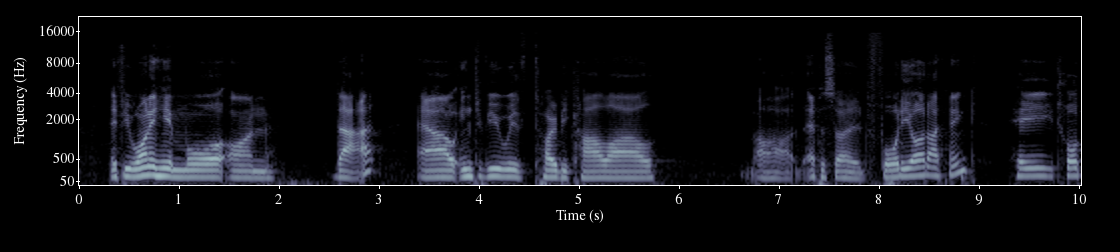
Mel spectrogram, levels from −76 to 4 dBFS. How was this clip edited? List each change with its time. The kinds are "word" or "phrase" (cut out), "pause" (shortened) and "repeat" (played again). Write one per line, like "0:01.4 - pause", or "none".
none

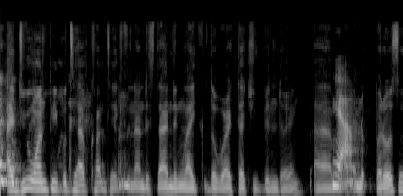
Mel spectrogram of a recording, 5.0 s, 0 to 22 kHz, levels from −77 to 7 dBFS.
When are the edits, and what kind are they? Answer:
0:02.5 - word
0:03.9 - pause

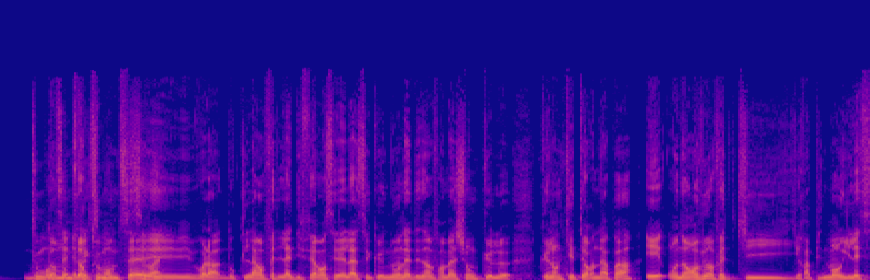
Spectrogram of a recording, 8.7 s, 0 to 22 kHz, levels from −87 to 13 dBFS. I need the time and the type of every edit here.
0:06.4 - pause

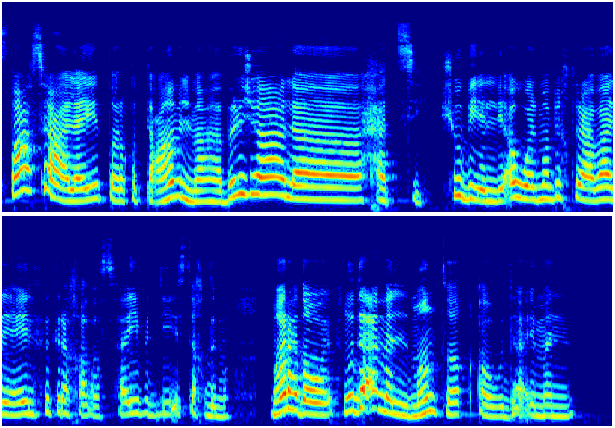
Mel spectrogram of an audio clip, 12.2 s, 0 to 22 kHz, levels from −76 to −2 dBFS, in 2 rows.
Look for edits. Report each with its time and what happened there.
0:08.6 - pause
0:09.5 - pause

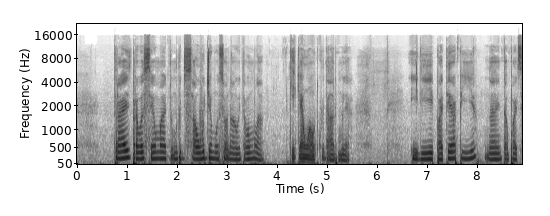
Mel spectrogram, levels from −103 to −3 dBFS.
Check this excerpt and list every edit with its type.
0:01.1 - word
0:02.0 - word
0:04.1 - pause
0:05.2 - word
0:07.3 - phrase

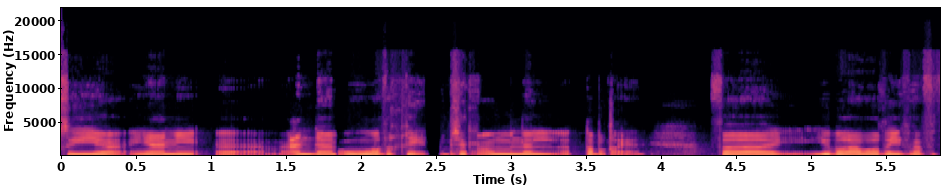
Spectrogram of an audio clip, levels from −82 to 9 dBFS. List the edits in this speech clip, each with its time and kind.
0:01.8 - phrase
0:02.4 - word
0:02.8 - word
0:03.7 - word

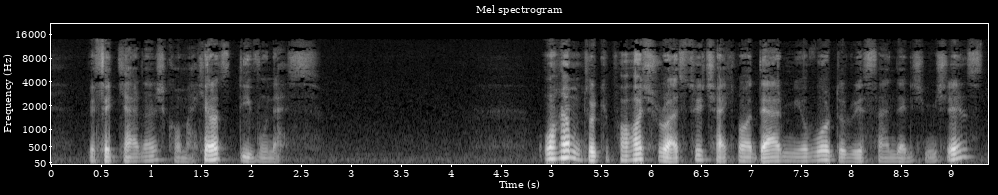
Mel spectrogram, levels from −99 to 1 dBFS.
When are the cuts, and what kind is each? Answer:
0:01.4 - phrase

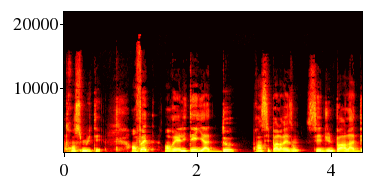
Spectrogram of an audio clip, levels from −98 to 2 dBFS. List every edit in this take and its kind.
0:01.4 - pause

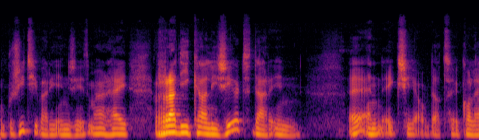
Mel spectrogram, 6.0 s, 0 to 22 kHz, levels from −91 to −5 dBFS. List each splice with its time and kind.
none

